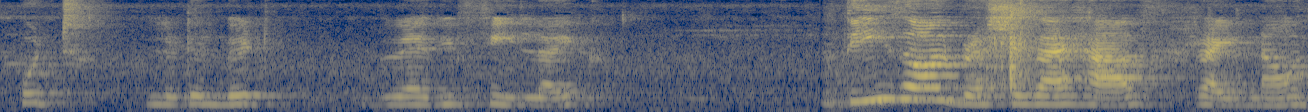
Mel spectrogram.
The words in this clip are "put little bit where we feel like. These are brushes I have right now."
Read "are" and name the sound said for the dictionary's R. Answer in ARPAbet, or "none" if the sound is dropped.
L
